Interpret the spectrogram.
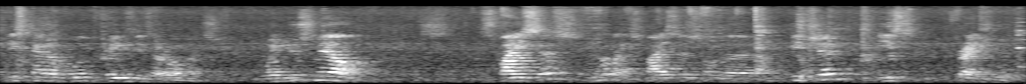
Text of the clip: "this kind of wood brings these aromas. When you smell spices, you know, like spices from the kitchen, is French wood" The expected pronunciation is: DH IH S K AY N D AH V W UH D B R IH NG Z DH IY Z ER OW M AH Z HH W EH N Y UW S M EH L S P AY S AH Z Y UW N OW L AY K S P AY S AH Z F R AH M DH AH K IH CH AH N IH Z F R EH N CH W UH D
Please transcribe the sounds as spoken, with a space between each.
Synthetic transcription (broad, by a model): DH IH S K AY N D AH V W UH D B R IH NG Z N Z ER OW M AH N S W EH N Y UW S M EH L S P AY S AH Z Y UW N OW L AY K S P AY S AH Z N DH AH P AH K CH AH IH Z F R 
